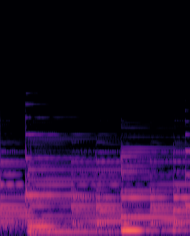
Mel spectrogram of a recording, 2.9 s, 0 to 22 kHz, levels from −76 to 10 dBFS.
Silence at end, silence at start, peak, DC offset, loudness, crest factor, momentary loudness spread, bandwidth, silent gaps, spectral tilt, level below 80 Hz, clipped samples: 0 s; 0 s; -14 dBFS; under 0.1%; -29 LUFS; 14 dB; 10 LU; 3.8 kHz; none; -12.5 dB/octave; -48 dBFS; under 0.1%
